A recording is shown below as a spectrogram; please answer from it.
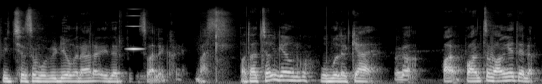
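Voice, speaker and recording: Young man telling a story, mellow voice. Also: fairly high pitch, fast talker. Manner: animated, self-mocking, acts out quoted voices. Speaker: vlogger. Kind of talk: casual storytelling.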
